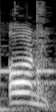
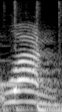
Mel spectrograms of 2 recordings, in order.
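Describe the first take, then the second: First: It is pronounced as spelled, starting with o. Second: It is pronounced 'wun' with a w sound. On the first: The speaker calls it wrong. "yang membacanya on, one, karena tulisannya one" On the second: The speaker calls it right. "satu itu bahasa Inggrisnya one"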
